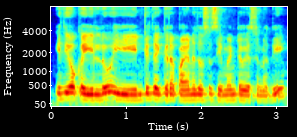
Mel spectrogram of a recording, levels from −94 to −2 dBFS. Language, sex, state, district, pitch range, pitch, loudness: Telugu, male, Telangana, Hyderabad, 125-140 Hz, 130 Hz, -16 LUFS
